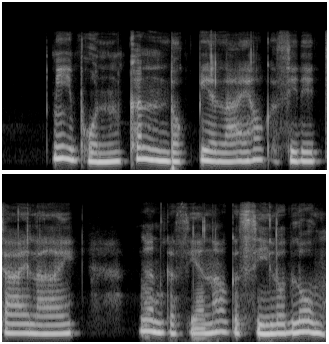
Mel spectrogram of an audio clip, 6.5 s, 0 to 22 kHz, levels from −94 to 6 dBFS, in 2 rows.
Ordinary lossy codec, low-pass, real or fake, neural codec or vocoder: none; 10.8 kHz; real; none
